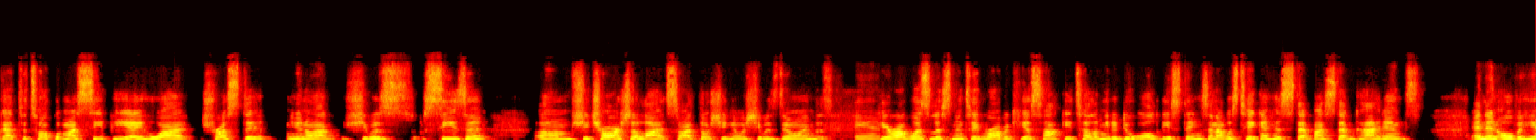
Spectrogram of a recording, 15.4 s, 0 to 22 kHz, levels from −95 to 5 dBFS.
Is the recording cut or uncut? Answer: cut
